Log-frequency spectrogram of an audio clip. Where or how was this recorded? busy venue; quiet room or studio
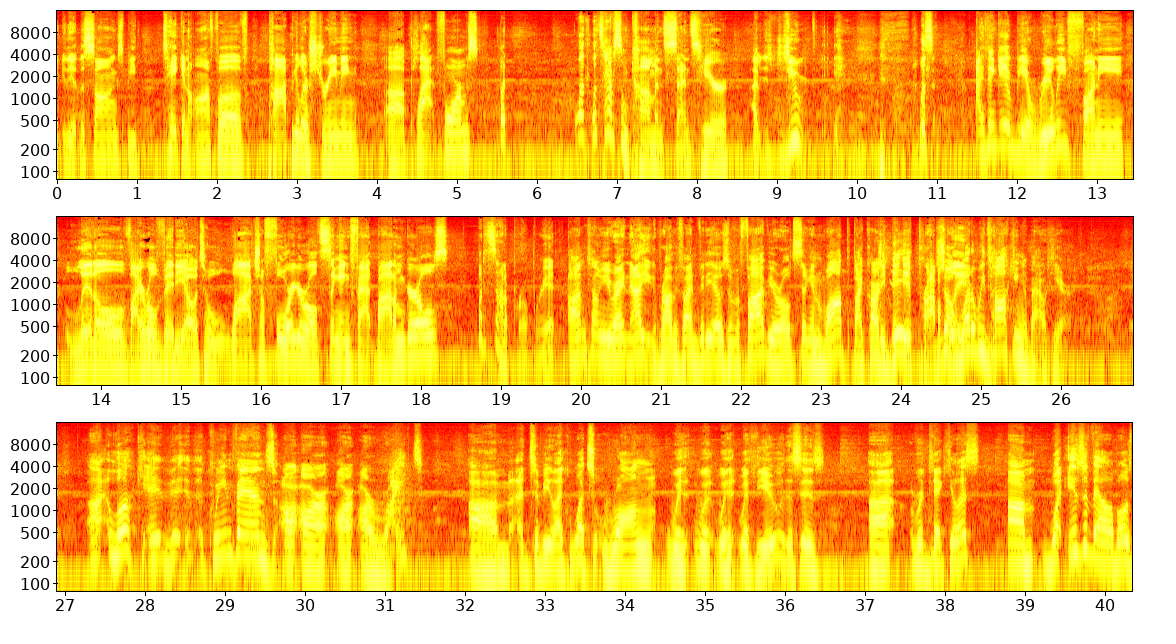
busy venue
